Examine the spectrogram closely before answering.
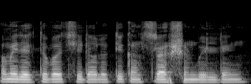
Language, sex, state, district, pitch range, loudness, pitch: Bengali, male, West Bengal, Alipurduar, 115-120 Hz, -17 LUFS, 115 Hz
